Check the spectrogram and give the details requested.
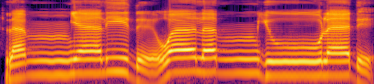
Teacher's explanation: Pada kalimat yulad karena berhenti kita di sana itu namanya adalah qalqalah kubro. · Pantulan yang awal pada kalimat lam yalid itu pantulannya qalqalah sughra. Pantulannya lebih ringan.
